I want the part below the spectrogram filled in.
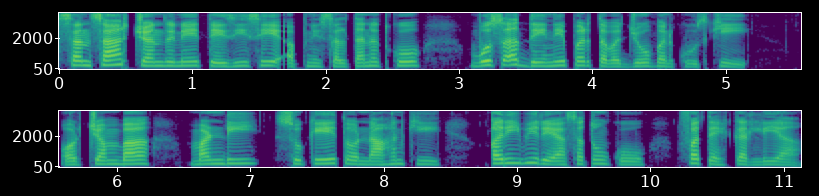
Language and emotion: Urdu, neutral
